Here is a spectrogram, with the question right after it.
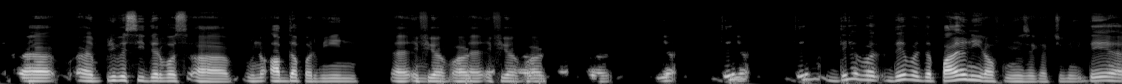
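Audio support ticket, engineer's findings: Doubled audio track, 4.16–8.20 s: second full-band copy trailing by roughly 0.7 s, about 5 dB down, starting and stopping abruptly. Likely a slower parallel capture path mixed in. Starts just before "they were they were".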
